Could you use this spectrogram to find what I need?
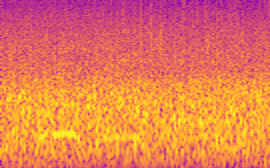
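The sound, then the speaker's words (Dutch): An audience applauds in a dense, steady wash of loud clapping that carries on throughout, with a brief voice calling out over it. “Bravo, bravo! Give us another enormous applause!”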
